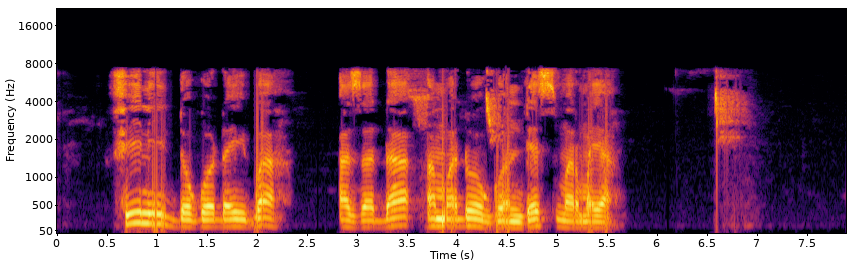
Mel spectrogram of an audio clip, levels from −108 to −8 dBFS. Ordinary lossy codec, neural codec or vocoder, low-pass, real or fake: AAC, 48 kbps; none; 7.2 kHz; real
